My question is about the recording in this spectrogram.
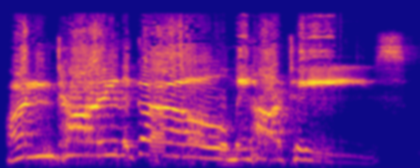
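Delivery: big, slow pirate bellow; Barnacle Bill. A narrator's reading. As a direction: roar orders to the crew, gleefully stretched. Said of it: "grinned Barnacle Bill".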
